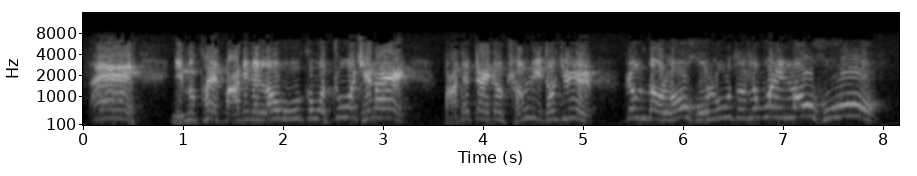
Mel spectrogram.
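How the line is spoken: Furious official shouting. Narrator (Chinese): 这个大官儿啊，和他气急了，他就喊起来了

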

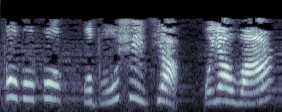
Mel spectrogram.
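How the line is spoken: Crying out. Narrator (Chinese): 他又躲又藏，叫着说

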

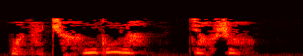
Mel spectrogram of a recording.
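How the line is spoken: Strained low voice. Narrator (Chinese): 哈利费了很大的力气，低声地说

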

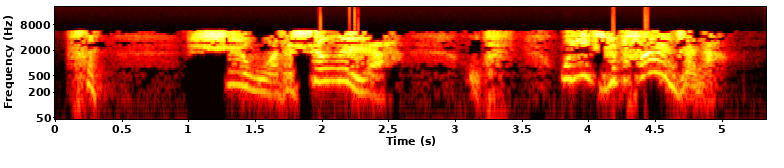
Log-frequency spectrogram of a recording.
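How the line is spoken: Furious. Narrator (Chinese): 罗恩怒气冲天

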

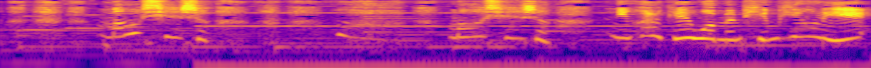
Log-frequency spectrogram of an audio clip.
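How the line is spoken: Breathless, panting. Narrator (Chinese): 小绒鸭 气喘吁吁地说

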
